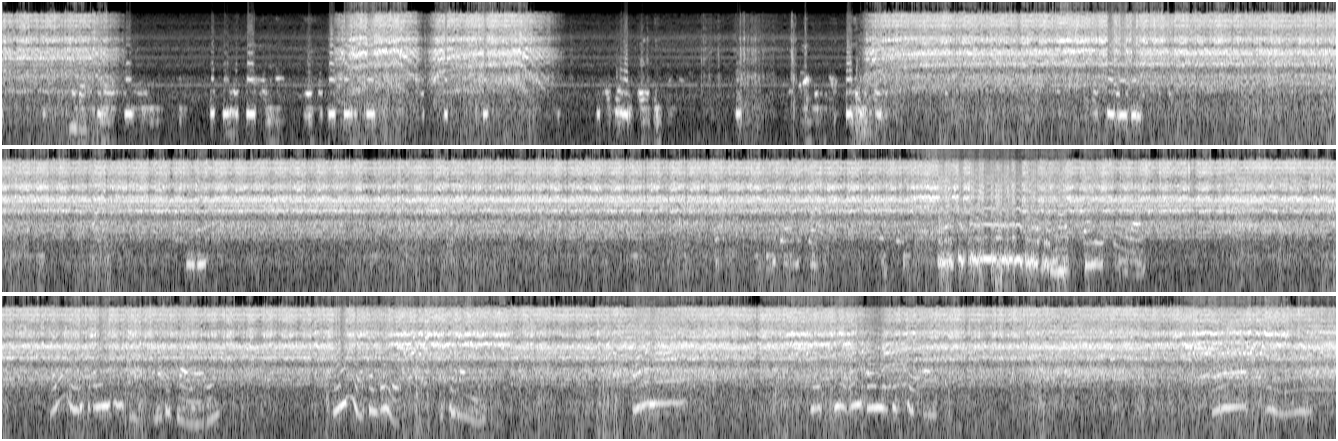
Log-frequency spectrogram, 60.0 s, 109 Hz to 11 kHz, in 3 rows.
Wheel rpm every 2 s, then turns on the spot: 140, 0, 60, 130, 10, 0, 60, 190, 200, 200, 200, 200, 200, 200, 190, 200, 200, 200, 200, 200, 200, 200, 200, 200, 200, 200, 170, 190, 200, 190.
none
